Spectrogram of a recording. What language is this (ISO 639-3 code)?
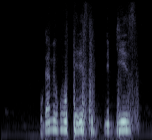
kin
